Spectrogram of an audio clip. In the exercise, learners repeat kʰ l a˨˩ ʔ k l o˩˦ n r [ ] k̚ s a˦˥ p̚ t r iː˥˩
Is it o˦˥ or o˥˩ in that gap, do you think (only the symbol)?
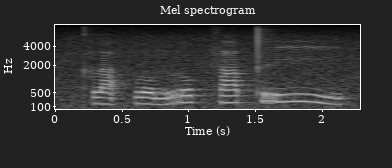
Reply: o˦˥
